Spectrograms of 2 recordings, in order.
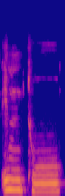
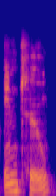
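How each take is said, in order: First: The final vowel stays flat without a glide. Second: The final vowel glides toward a W sound. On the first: The speaker calls it right. "It's into, into. ... in Arabic, it's a flat sound" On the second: The speaker calls it wrong. "it's not into, like I'm going into blah blah blah"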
